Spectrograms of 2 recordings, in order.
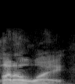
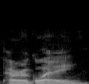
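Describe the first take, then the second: First: The name is pronounced the Spanish way. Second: The name is pronounced the American English way. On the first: "learned from other Spanish speakers ... maybe a more authentic pronunciation" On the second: "I grew up pronouncing it Paraguay"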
